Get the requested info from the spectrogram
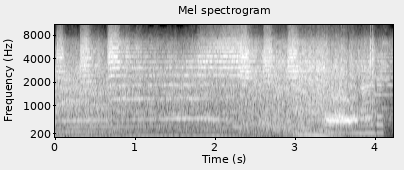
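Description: A jeep's engine running hard, with crashing and clattering as it smashes through a roadside hoarding. The engine note drops in pitch about three seconds in.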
